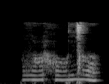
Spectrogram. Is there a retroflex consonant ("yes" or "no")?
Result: no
